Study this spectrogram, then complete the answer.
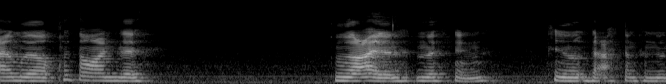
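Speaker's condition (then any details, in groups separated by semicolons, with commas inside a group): Muscular dystrophy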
